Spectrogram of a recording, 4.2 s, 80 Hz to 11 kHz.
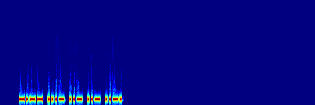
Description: Morse code, heard as a keyed tone, about 52 wpm, 700 Hz. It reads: YVUUF
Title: Code Groups - 5 Letter:Numbers - 50wpm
